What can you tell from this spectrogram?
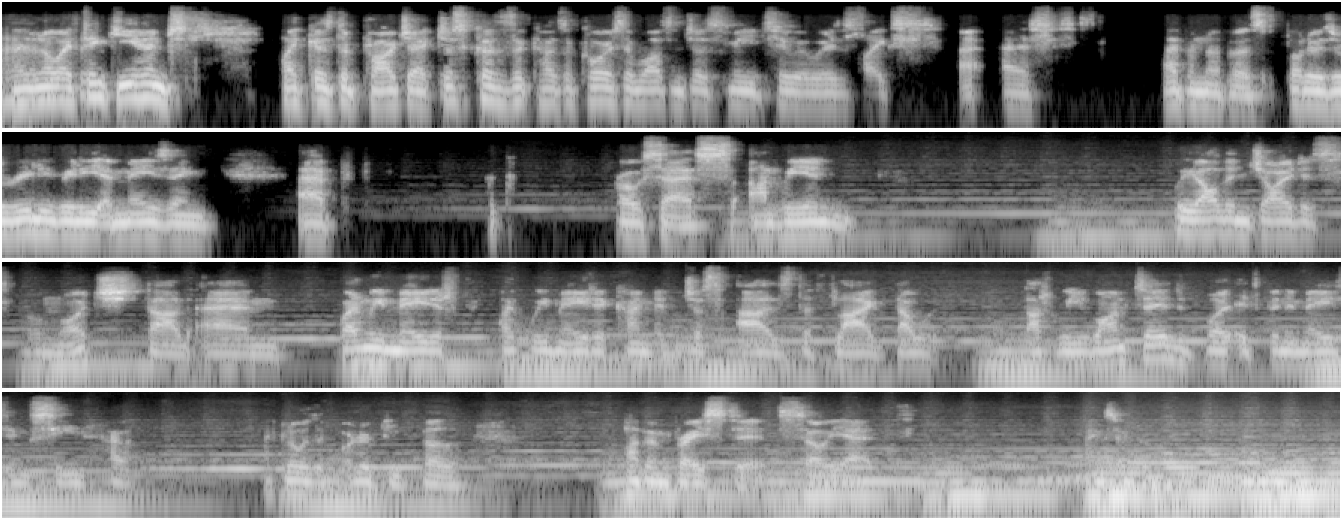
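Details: Adult man from Ireland, living in London, who stammers, with part-word and whole-word repetitions heard in his speech; stammering (stuttering).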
